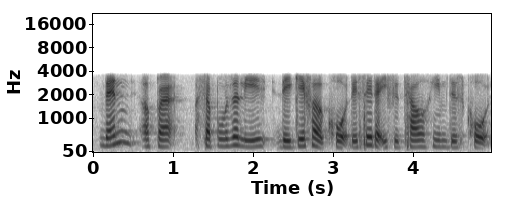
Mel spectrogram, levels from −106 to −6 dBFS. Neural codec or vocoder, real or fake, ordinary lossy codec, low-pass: none; real; none; 3.6 kHz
